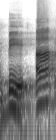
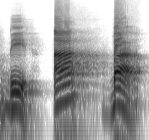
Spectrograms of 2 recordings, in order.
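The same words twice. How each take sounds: First: B even, A lifted and left open; unresolved pattern. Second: Teacher's resolved spelling pattern on ba; pattern-setting drill. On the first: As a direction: raise A and leave it waiting. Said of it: "e não resolve". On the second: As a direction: chant B, A up, then land hard on ba. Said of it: "quando você estabelece esse padrão". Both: Shown as a demonstration.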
